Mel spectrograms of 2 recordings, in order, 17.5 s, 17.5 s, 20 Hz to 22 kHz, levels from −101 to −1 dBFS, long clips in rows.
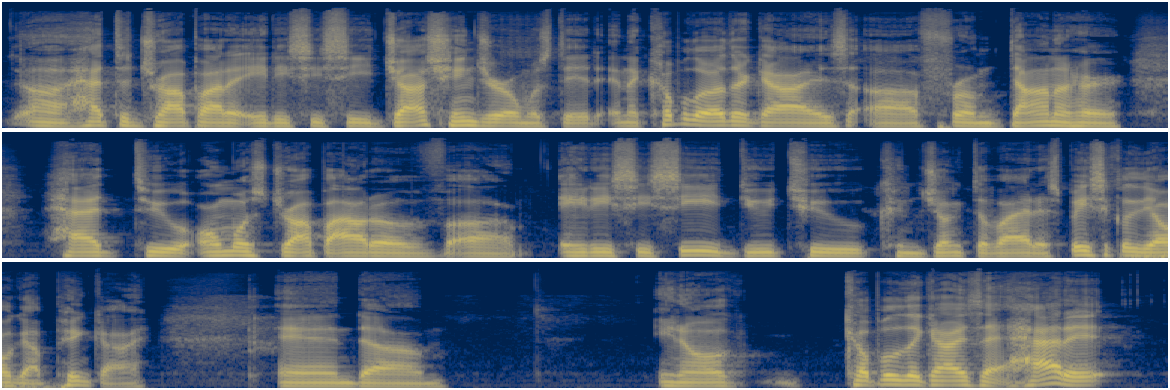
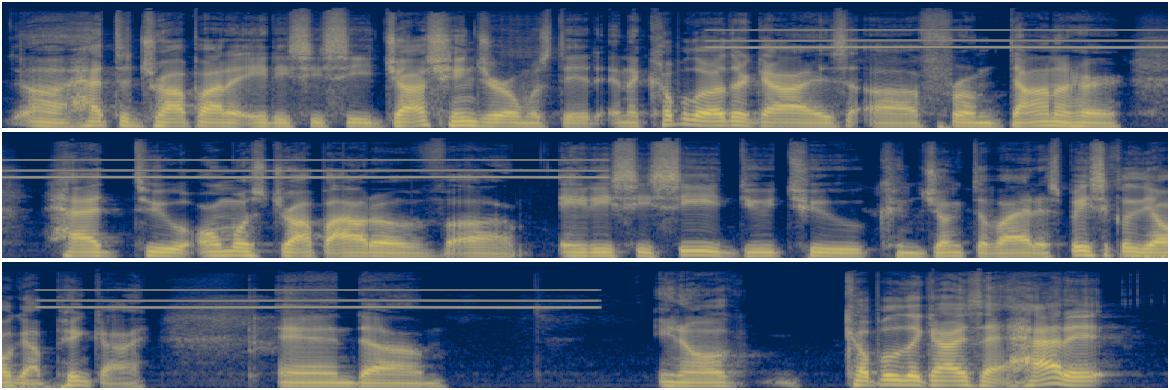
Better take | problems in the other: first | high-pitched whine; loud; from 3.5 to 9 s and from 12 to 15 s; 5 kHz, 9 dB below the speech

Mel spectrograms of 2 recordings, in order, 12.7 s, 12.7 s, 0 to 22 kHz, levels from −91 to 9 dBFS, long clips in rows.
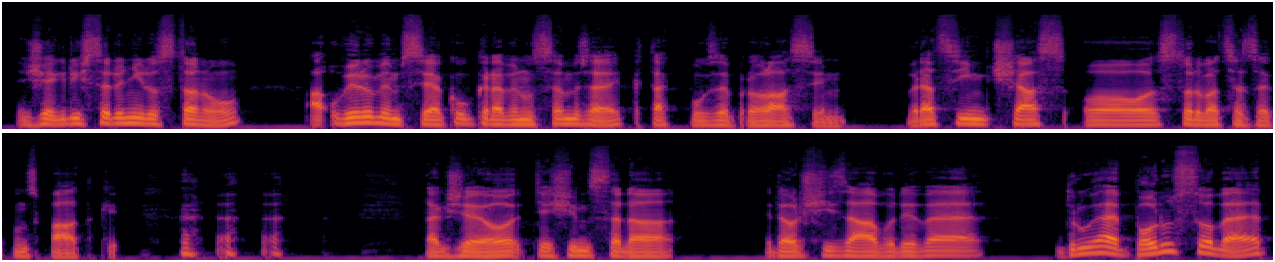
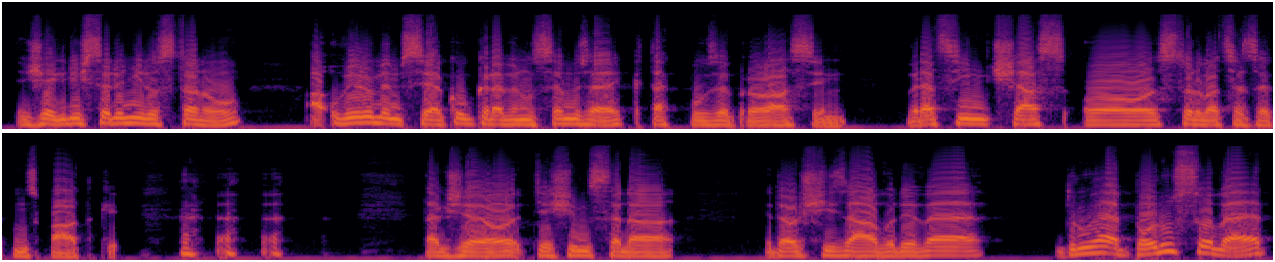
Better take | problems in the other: first | distortion; heavy; 7 dB below the speech

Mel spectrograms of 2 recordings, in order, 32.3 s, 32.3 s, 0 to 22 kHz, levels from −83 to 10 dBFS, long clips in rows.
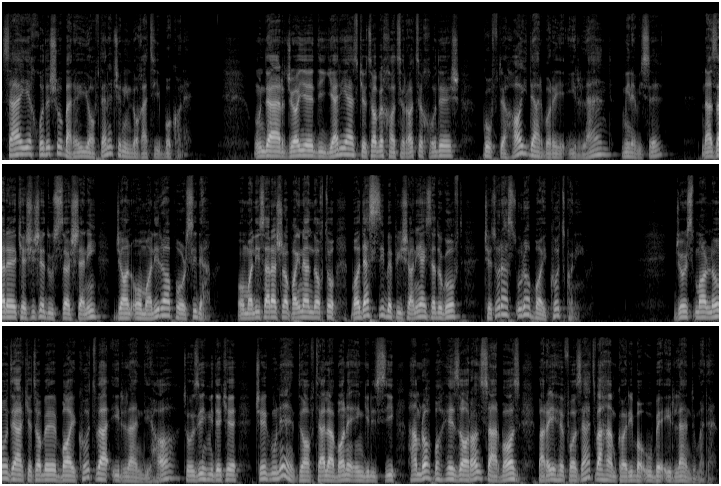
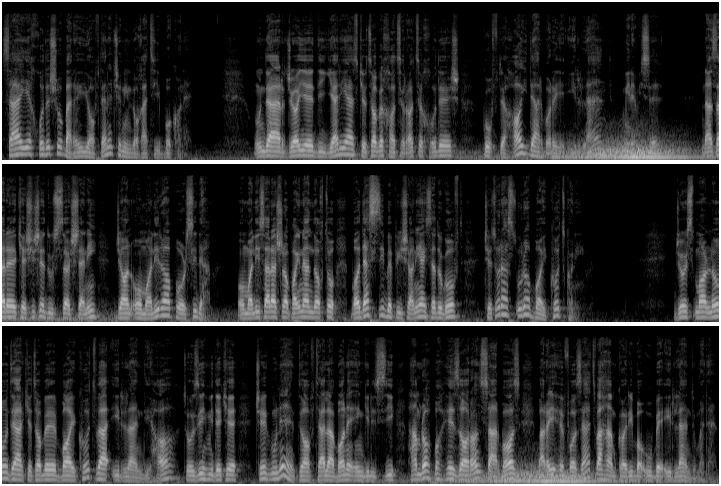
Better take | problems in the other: first | low rumble; noticeable; throughout; 15 dB below the speech

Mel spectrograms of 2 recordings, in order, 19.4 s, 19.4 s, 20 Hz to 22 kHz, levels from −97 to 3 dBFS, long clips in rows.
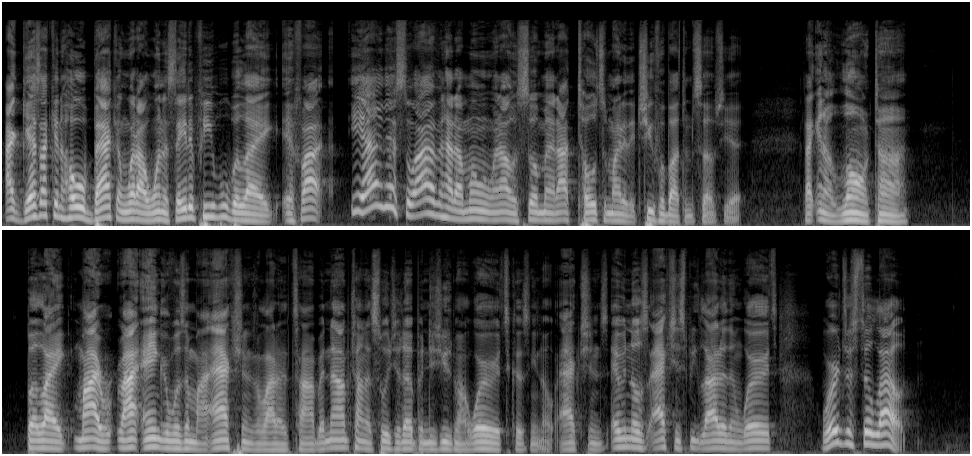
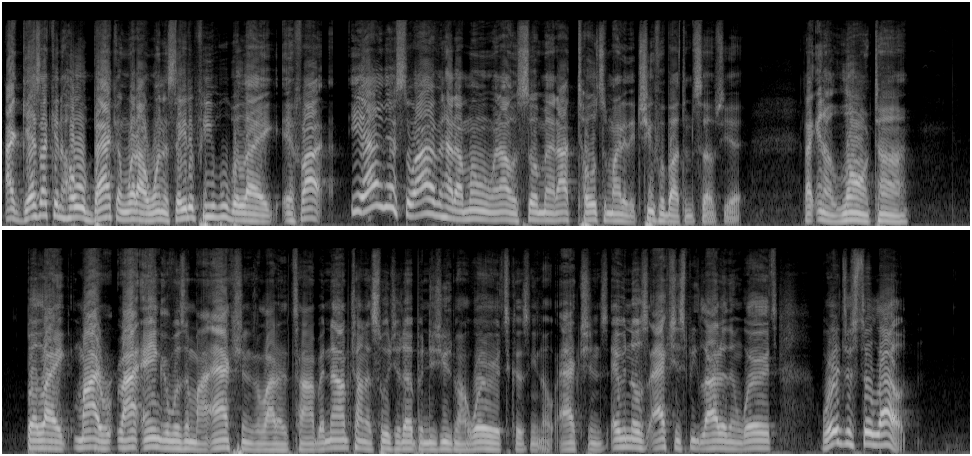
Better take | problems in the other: first | distortion; slight; 10 dB below the speech

